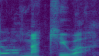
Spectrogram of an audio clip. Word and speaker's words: McEwer: Did he get into McEwer there, did he? He did. So Dominic McEwer. Is that how you pronounce it? McEwer. Yeah.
